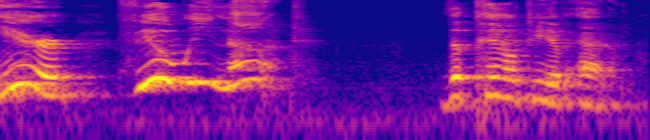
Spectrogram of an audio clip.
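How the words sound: The voice falls at the end, like a statement. It declares that we feel the penalty. The speaker calls it right. "that's a declaration. He's saying"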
